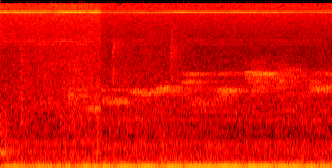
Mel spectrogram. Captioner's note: birds chirping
